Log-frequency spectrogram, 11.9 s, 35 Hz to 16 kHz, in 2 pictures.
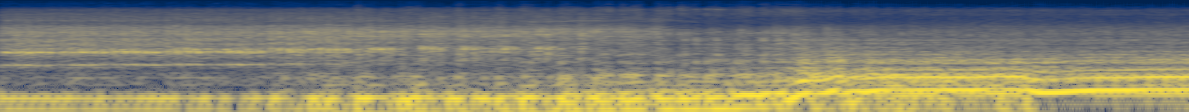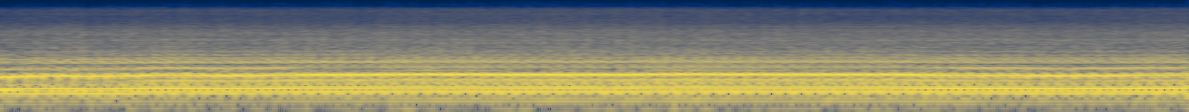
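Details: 2004 Lamborghini Gallardo V10, first start after installing test pipes and a Supersport X-pipe exhaust: starter churns a few seconds, engine fires, rises and settles into a smooth, loud, steady idle; normal.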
